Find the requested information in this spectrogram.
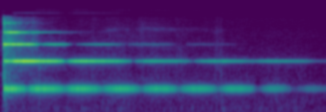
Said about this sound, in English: So I just want to invite you. I'm going to ding my singing bell, and let's just take a collective breath together.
